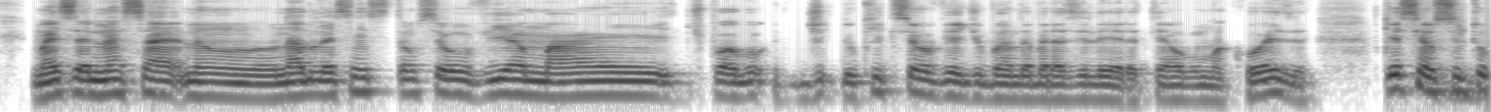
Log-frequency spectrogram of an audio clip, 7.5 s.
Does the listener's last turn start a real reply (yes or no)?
no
